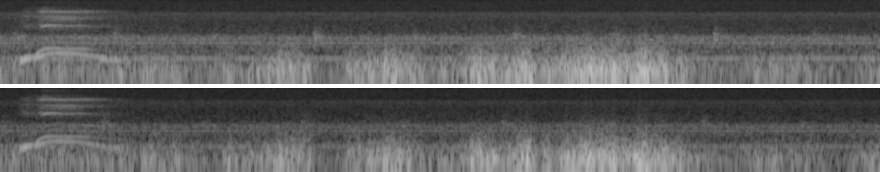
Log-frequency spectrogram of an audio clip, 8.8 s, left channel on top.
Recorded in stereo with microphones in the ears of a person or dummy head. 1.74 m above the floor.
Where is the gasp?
10° right (ahead or behind).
